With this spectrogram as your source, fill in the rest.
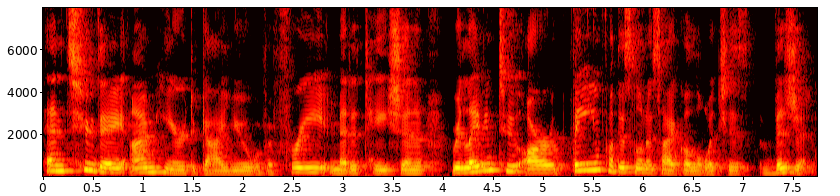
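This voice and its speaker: A woman who founded a retreat, guiding a meditation in a gentle, unhurried way with soft pauses, seated in her living room. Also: fairly low pitch, very animated, echoey room. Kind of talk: guided meditation. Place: living room, sitting on a floor cushion.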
